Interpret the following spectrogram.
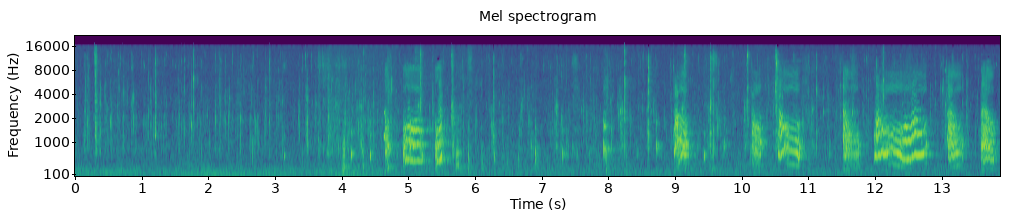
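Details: Labrador Retriever puppies at three weeks old, giving a series of high, wavering whimpers and squeaky yelps that start a few seconds in and repeat every second or so, with soft rustling between them.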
